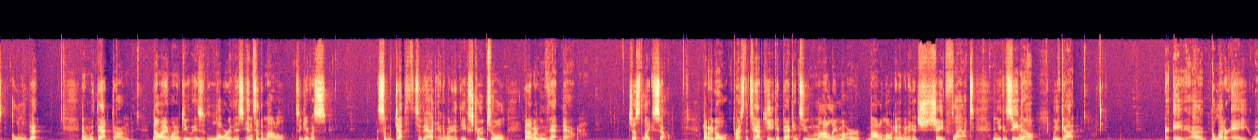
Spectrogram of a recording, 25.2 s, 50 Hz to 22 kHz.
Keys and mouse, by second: 0.0-1.2 drag, 2.4-2.9 middle drag, 11.0-13.3 drag, 17.1-18.9 right drag, 19.7-20.7 middle drag, 21.3-21.9 middle drag.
